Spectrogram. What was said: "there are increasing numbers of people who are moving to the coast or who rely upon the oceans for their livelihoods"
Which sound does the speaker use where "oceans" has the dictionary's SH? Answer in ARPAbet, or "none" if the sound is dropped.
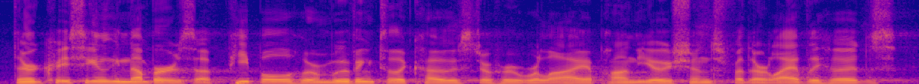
SH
